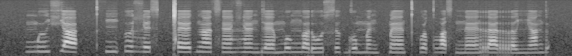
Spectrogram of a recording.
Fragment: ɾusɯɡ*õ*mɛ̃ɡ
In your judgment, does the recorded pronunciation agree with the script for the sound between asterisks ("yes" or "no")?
no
